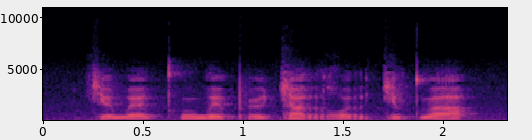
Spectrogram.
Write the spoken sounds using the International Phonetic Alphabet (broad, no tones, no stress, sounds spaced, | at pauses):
c e w ɛ l kʰ u w e pʼ ø c a r ʁʷ ɐ r c e tʷ a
